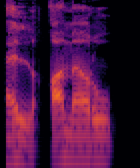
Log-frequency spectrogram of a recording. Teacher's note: Pour les lettres lunaires, on prononcera le lam. On dira par exemple al-qamaru.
